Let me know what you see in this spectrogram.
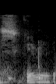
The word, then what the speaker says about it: Skirrid: This is uh, in regards to the Skidmore, Skidrid. How do you say that? – Skidrid. Skidrid. – Skidrid in. Skidrid in. – Yes, I've been to the Skirrid Inn.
